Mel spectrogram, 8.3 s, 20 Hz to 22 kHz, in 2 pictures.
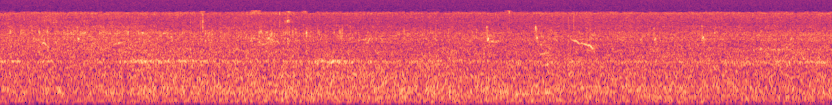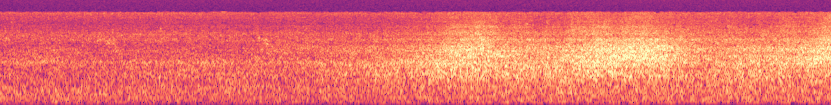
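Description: Distant Boeing 747-400F jet engines on the landing rollout: a steady rushing noise that swells about six seconds in.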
